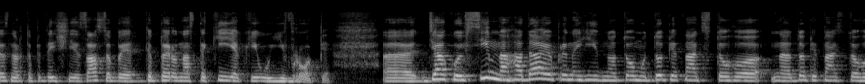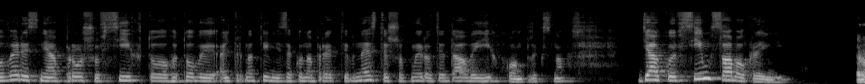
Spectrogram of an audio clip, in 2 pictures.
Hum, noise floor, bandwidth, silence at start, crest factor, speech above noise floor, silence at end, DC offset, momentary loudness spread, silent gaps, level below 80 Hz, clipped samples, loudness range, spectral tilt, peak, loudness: none; -75 dBFS; 12.5 kHz; 0 s; 18 dB; 50 dB; 0 s; under 0.1%; 11 LU; none; -70 dBFS; under 0.1%; 7 LU; -6 dB/octave; -6 dBFS; -26 LUFS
